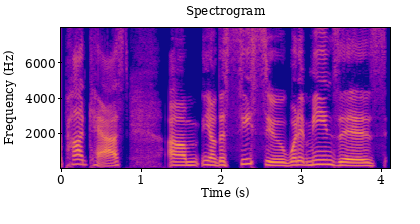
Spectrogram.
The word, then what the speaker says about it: sisu: It is a Finnish word called CISU. It's spelled s i su if you're listening and want to be able to picture it in your head like I do.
